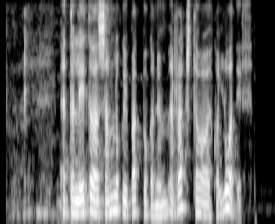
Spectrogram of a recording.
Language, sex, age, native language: Icelandic, female, 50-59, Icelandic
